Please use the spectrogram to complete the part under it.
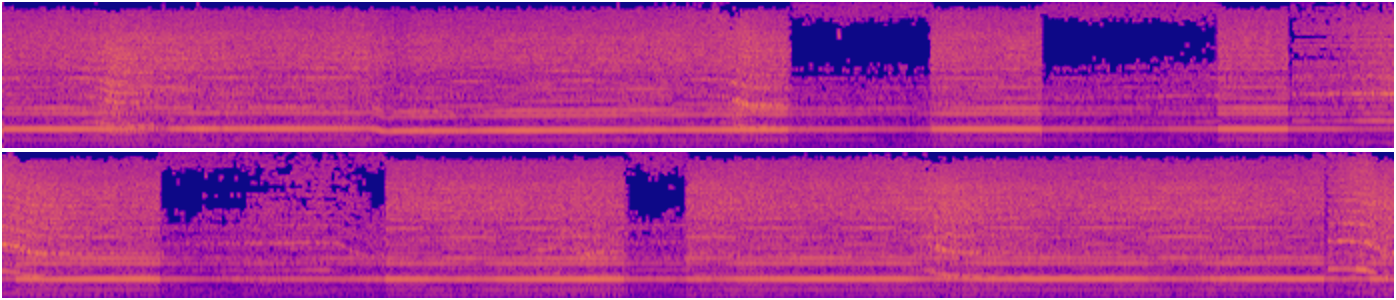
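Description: A racing car engine whines at high revs, dropping in pitch with each gear change and climbing again.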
